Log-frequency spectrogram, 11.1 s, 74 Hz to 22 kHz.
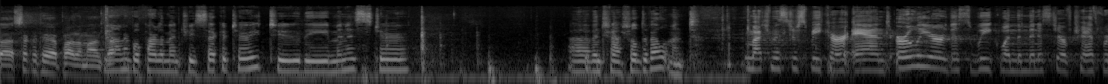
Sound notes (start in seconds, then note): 3.8 speaking French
